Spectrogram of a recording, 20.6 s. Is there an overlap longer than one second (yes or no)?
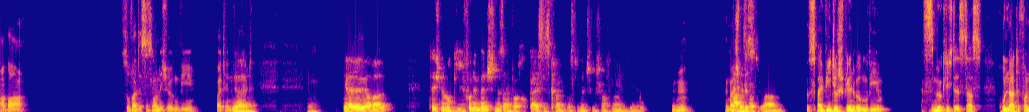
no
